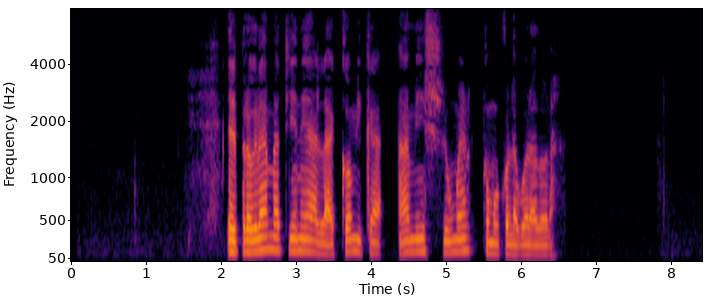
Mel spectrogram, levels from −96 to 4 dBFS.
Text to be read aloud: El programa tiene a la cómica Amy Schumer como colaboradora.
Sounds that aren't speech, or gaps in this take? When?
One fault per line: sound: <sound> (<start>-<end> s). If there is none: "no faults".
no faults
